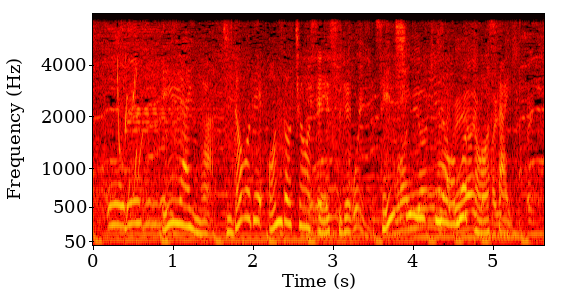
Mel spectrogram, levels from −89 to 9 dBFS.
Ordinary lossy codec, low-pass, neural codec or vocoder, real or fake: none; 7.2 kHz; none; real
